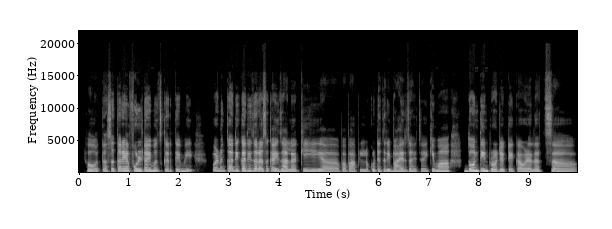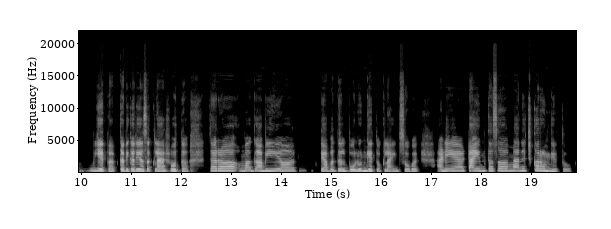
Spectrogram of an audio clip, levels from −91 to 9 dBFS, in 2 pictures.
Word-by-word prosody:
हो, 230 -5 0
तसं 220 +4 -1
तर 290 0 +4
हे 295 - +6
फुल 260 -3 +3
टाईमच 250 0 +2
करते 215 +1 -3
मी. 220 +10 -2 0.4
पण 270 +2 -1
कधी-कधी 295 +1 +3
जर 290 -1 +2
असं 275 +1 +1
काही 270 -1 +3
झालं, 230 -2 +2
की 240 -2 -2
अ, 225 - 0 0.3
बाबा 220 0 -3
आपल्याला 215 +1 -5
कुठेतरी 225 -1 -2
बाहेर 215 +1 +1
जायचं 195 -2 -5
आहे 195 - -5
किंवा 230 -1 +2 0.4
2-3 245 +1 +7
प्रोजेक्ट 235 -1 +1
एका 210 +1 -1
वेळेलाच 215 0 -2
अ, - - +3 0.8
येतात. 245 -7 +3
कधी-कधी 250 +2 +3
असं 250 +2 +2
क्लॅश 250 0 +2
होतं. 250 -6 -1 0.5
तर 310 0 +2
अ, 310 0 +2
मग 280 -1 -4
आम्ही 270 +2 +1
अ, 260 -1 -2 0.6
त्याबद्दल 250 -1 0
बोलून 240 +2 +2
घेतो 235 -4 +1
क्लाइंटसोबत 190 -1 -4 0.5
आणि 290 +3 0
टाईम 285 0 +3
तसं 310 +1 -1
मॅनेज 300 +1 -3
करून 320 -9 +3
घेतो. 175 -5 -5
250 Hz, 145 wpm, -24 LUFS, 220-275 Hz, 0.8 s, 2-3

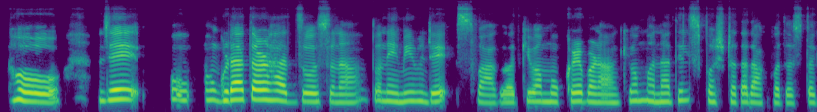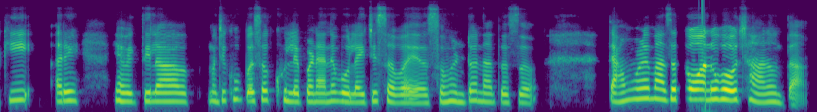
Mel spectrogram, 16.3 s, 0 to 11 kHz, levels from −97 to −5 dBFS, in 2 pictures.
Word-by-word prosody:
हो. 260 -4 +5 0.7
म्हणजे 265 - +3 0.7
उघडा 255 +1 +4
तळहात 255 -3 +4
जो 220 -1 0
असतो 210 0 -6
ना, 200 -1 -4 0.2
तो 245 - -5
नेहमी 225 -1 -3
म्हणजे 220 -1 -2
स्वागत 190 - -6
किंवा 225 -1 -3
मोकळेपणा 215 0 -2
किंवा 235 -1 -6
मनातील 220 +1 -5
स्पष्टता 210 -1 -6
दाखवत 190 -1 -7
असतो, 190 +2 -8
की 255 +1 -1 0.3
अरे 235 +2 +3 0.4
ह्या 240 - +3
व्यक्तीला 225 +1 +2 0.4
म्हणजे 230 +1 -4
खूप 275 0 -4
असं 230 +3 +1
खुलेपणाने 215 -1 0
बोलायची 210 -1 0
सवय 200 -4 0
आहे - - -1
असं 210 +3 -4
म्हणतो 230 +1 -2
ना 215 -3 -2
तसं. 195 -1 -3 0.8
त्यामुळे 265 +7 +2
माझा 275 0 +6
तो 275 -1 +8
अनुभव 270 0 +9
छान 210 -5 0
होता. 210 -3 -4
225 Hz, 145 wpm, -23 LUFS, 210-245 Hz, 0.8 s, अनुभव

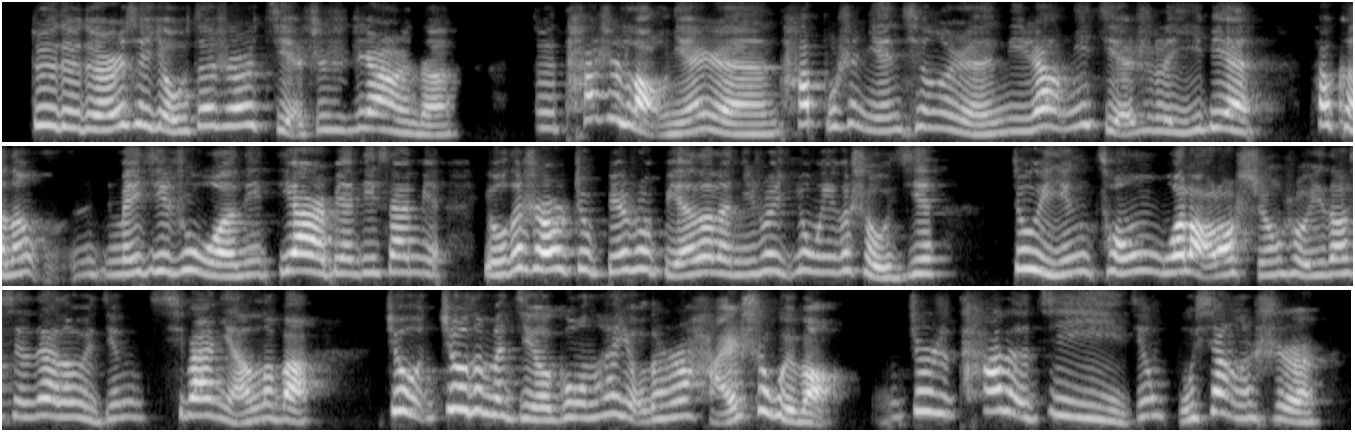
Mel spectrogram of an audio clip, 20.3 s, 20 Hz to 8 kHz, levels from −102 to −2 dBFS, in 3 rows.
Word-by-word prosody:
对 390 0 0
对 355 -2 -2
对， 310 -2 0
而 315 +6 +3
且 405 -1 -2
有 280 -6 -1
的 380 +5 -1
时 380 - -1
候 395 +1 +3
解 295 -11 -7
释 300 +1 -11
是 295 - -10
这 330 - -10
样 315 -3 +5
儿 245 -4 -2
的， 200 0 -2 0.4
对， 335 -1 -10
他 330 - -15 0.2
是 435 - +1
老 450 -1 +7
年 240 +8 -2
人， 215 -5 +1
他 420 - +4
不 410 -4 -8
是 415 +2 -8
年 285 -3 -8
轻 350 +2 -8
的 320 -2 -6
人， 225 -1 -4
你 270 0 -10
让 355 +1 +2
你 405 - -4
解 410 - -5
释 285 - -13
了 275 -2 -6
一 250 +4 -8
遍， 345 +5 +1 0.2
他 410 - +3
可 410 - 0
能， 300 +3 -1 0.2
嗯， 285 +2 -16
没 295 +3 -4
记 350 0 -3
住 370 0 -1
啊。 255 -2 +6
你 275 +3 -9
第 335 +6 -5
2 350 -3 +8
遍 310 -1 -4
第 315 - -6
三 330 +1 -2
遍， 310 - -11 0.2
有 275 - -1
的 415 - +4
时 405 - +1
候 370 - +11
儿 405 - +1
就 390 - -3
别 340 +3 -3
说 395 0 0
别 270 -6 0
的 325 +3 +3
了， 310 -2 -1
你 280 +1 -8
说 360 +2 -2
用 345 +1 -6
一 - - -8
个 365 - -3
手 265 -11 -1
机 300 +6 -6 0.3
就 400 -1 +2
已 300 - -2
经， 325 +5 -5
从 345 +1 -1
我 345 +2 +8
姥 350 - +6
姥 415 - +7
使 265 - -12
用 280 +2 -6
手 285 -3 -3
机 270 - -8
到 300 0 0
现 315 0 -9
在 350 -1 +1
都 315 -1 -2
已 255 - -9
经 300 +4 -13
7-8 350 +3 +1
年 - - -1
了 295 - -2
吧， 395 - +4 0.3
就 440 -4 +2
就 475 +11 +3
这 455 - +1
么 355 - -1
几 285 -3 -6
个 255 -1 +1
功 305 +3 -3
能， 305 - -7
她 380 - -3
有 305 -5 -5
的 270 - -4
时 290 - -4
候 335 - +2
儿 - - 0
还 335 - -2
是 450 - -1
会 405 - +2
忘， - - +4 0.3
嗯， 305 - -20
就 435 +3 0
是 395 - -4
她 440 +5 +4
的 330 - -2
记 350 +6 -8
忆 285 -6 -5
已 - - -11
经 335 - -10
不 275 -6 -8
像 295 -2 -1
是， 235 -8 -2
315 Hz, 350 characters per minute, -24 LUFS, 280-365 Hz, 0.4 s, 候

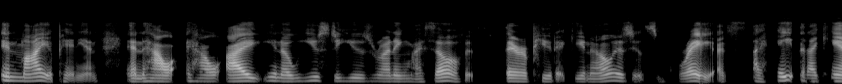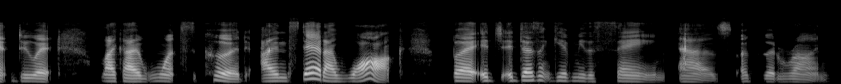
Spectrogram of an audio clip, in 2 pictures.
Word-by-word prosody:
in 180 -3 0
my 170 +2 +4
opinion, - - -7 0.3
and - - 0
how - - +3 0.2
how 145 0 -4
I, 150 +1 +6
you 175 0 -8
know, 145 -1 -3
used 170 +2 -9
to 150 - -7
use 150 -1 -12
running 140 -1 -4
myself, 140 +3 -2
it's - - -15 0.2
therapeutic, 140 -1 -1
you 135 -1 -7
know? 130 +6 -3
It's 160 -3 -5
just - - -12 0.2
great. 430 +1 +3
I - - -4
just - - -25
I - - -6
hate 185 +2 -3
that 145 - -8
I 145 - -1
can't 155 +2 +1
do 150 -1 -4
it 140 - +2 0.4
like 150 -1 +3
I 140 -1 +7
once 150 +2 -5
could. 135 -11 +2
I 150 +1 +4
instead, 230 +11 +5
I 145 - +5
walk, 145 +1 +3 0.5
but 160 -3 +5
it 170 - -1
j - - -8
it 170 - -2
doesn't 190 -1 +1
give 170 -1 -7
me 160 -2 -11
the 140 - -10
same 135 -8 -7 0.2
as 100 -8 -3
a 145 - -7
good 135 -2 -6
run. 125 -2 -8
150 Hz, 180 wpm, -25 LUFS, 140-165 Hz, 0.5 s, I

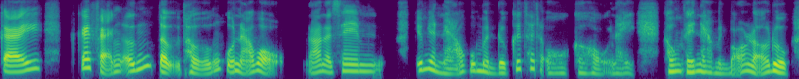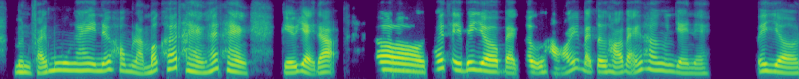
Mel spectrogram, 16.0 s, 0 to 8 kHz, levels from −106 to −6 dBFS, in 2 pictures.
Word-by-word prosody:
cái 210 +10 +3 0.4
cái 310 - +3
phản 200 -10 -3
ứng 270 - -2
tự - - +1
thưởng - - -6
của - - -1
não - - -3
bộ, - - -2 0.3
đó 195 - -4
là 185 -3 -4
xem 205 +1 -5 0.4
giống 240 +3 -3
như, 265 - -2
não 165 0 -9
của 220 +2 -6
mình 185 -8 -6
được 160 0 -4
kích 275 - -6
thích 285 - -7
"Ồ, 155 0 -14
cơ 160 - -13
hội 145 -4 -13
này 150 0 -14 0.3
không 200 +2 -4
thể 185 -1 -2
nào 190 -4 -6
mình 145 -2 -12
bỏ 205 - -8
lỡ 185 -3 -4
được, 175 -8 +2 0.2
mình 185 -1 -1
phải 165 0 0
mua 240 +3 +1
ngay, 230 -1 +1
nếu 225 +4 +2
hông 210 -5 -3
là 150 - -1
mất 205 - -1
hết 290 +4 +2
hàng, 190 -8 0
hết 270 +7 0
hàng." 195 -9 +3 0.3
kiểu 170 0 +3
vậy - - +5
đó. 185 +2 +4 0.4
Ờ, 255 0 +7 0.4
thế 285 - +5
thì 245 -4 +4
bây 250 +2 +4
giờ 210 -5 +7
bạn 165 -5 +1
tự 180 -3 +2
hỏi 265 - 0
bạn - - 0
tự 190 -1 +4
hỏi 170 -3 +1
bản 185 +7 -1
thân 245 -3 -1
như 210 - -3
vậy 165 -3 0
nè, 155 0 -8 0.5
bây 215 +1 +1
giờ 165 -5 +3
200 Hz, 240 wpm, -22 LUFS, 170-235 Hz, 0.5 s, Ờ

